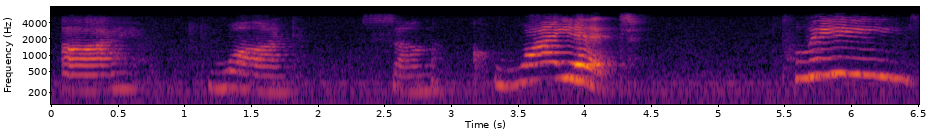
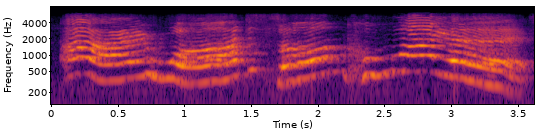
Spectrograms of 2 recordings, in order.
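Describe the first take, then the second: First: Word by word, with long pauses; halting, pleading request; worn-out plea. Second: Long drawn-out, high, very loud bellow; booming, slow cry of frustration; exasperated shout. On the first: Man begs for quiet. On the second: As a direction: holler each word out, stretching it. Man demands quiet in story. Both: Acted.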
